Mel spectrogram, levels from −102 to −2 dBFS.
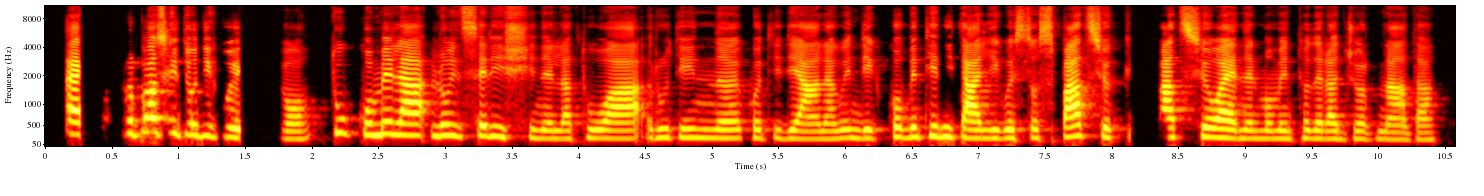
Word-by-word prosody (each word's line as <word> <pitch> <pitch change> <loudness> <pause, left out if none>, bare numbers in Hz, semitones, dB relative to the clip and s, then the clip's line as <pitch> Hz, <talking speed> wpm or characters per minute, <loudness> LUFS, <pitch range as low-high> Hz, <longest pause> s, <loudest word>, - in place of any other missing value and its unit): Ecco, 285 -6 +6
a - - -50
proposito 305 -2 +2
di 245 -1 -4
questo: 185 -4 -5
tu 320 -2 -5
come 280 -1 +2
la 265 -2 +6
lo 255 +1 0
inserisci 240 -3 -2
nella 185 -1 -4
tua 190 0 +1
routine 205 -1 -4
quotidiana? 190 -3 -2
Quindi 195 0 -4
come 225 +2 -1
ti 245 - -1
ritagli 200 -4 +3
questo 200 +1 -3
spazio 235 +2 +4
e 210 - -11
che - - -20
spazio 220 0 +2
è 200 -1 +6
nel 190 -1 -5
momento 185 +1 -6
della 185 -1 -2
giornata? 165 -1 -6
205 Hz, 160 wpm, -24 LUFS, 190-235 Hz, -, Ecco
